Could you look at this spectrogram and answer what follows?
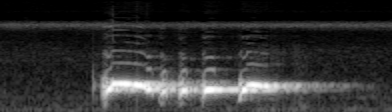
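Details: Zebra dove singing to provoke replies: a single phrase just over a second long of hollow, stuttering coos in rapid beats, a brief rise, then a smooth fading close, with a faint steady high hum behind.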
